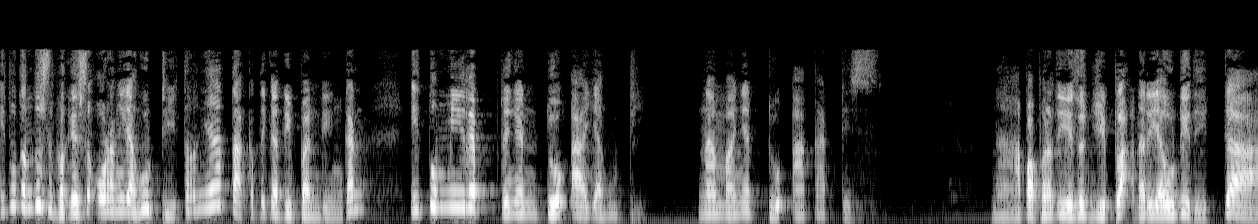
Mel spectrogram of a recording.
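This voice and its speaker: A man with a Javanese accent and a high pitch, at a fairly slow pace with very wide pitch swings and a quiet background. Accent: noticeably Javanese when speaking Indonesian. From Java, Indonesia. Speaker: pastor and theologian. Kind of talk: lecture.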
